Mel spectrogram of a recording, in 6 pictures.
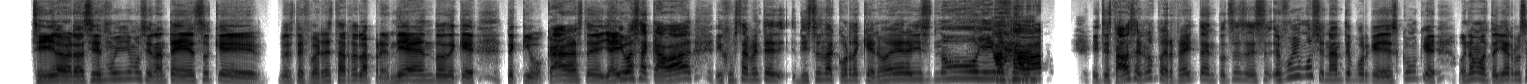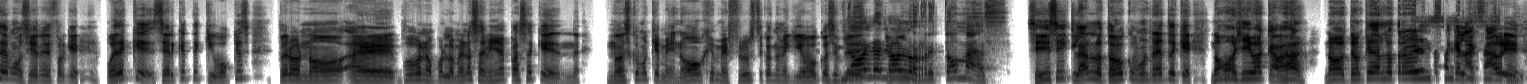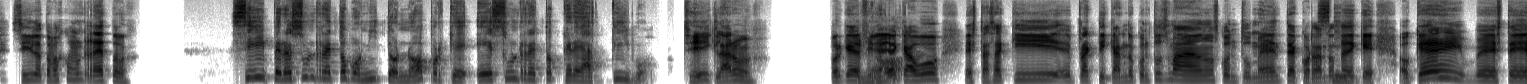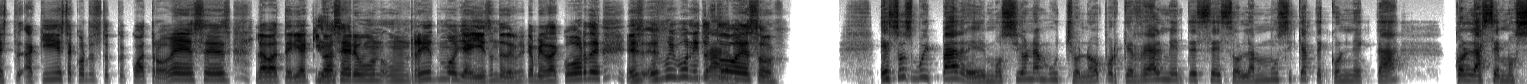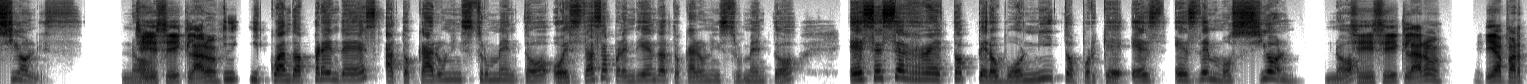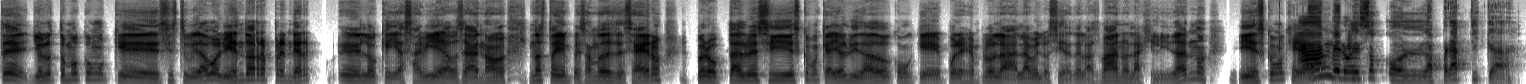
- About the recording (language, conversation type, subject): Spanish, podcast, ¿Cómo fue retomar un pasatiempo que habías dejado?
- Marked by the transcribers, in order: put-on voice: "No, ya iba a acabar"; put-on voice: "No, ya iba a acabar … que la acabe"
